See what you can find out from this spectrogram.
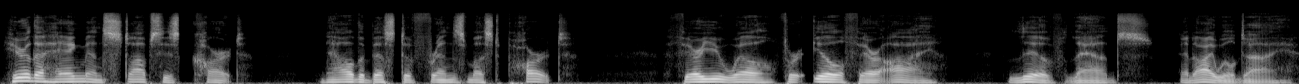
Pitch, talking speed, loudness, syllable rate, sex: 100 Hz, 120 wpm, -18 LUFS, 2.9 syllables/s, male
